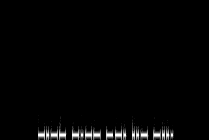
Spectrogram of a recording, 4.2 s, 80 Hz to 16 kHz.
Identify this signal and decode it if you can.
Morse code, heard as a keyed tone, about 29 wpm, 700 Hz. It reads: YYGUB
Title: Code Groups - 5 Letters - 28wpm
